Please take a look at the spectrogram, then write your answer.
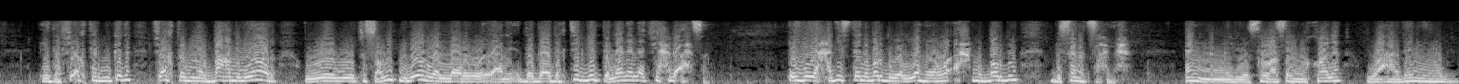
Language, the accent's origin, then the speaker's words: Arabic; Egypt; مثلا لو انا راجل مصري اهو تمام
